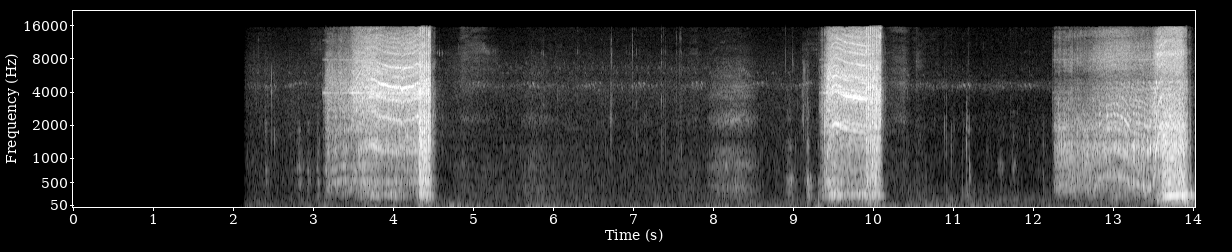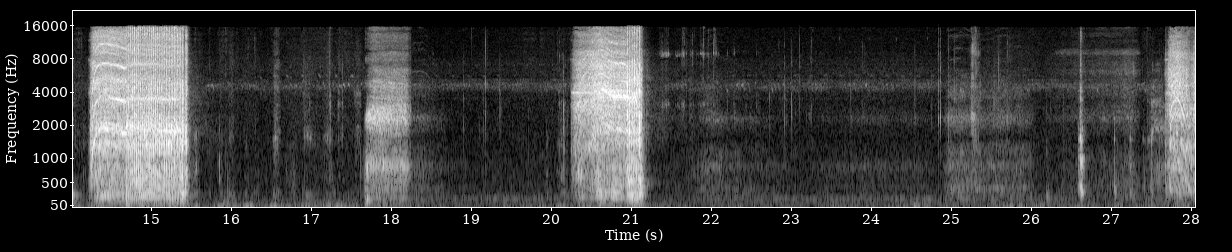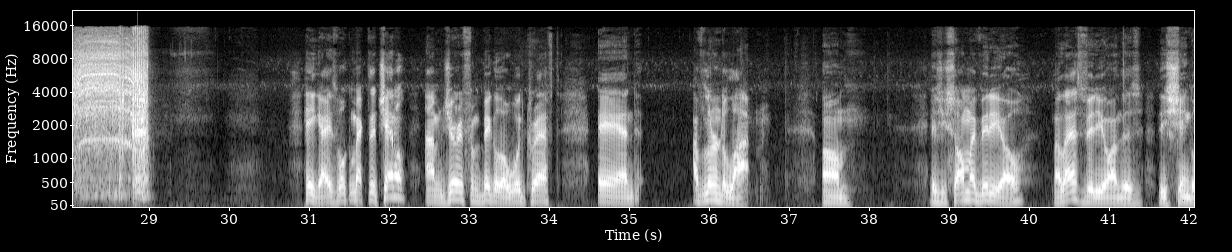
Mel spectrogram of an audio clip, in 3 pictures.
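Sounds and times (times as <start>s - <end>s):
impact driver driving screws: 3.1s - 4.6s, 9.2s - 10.2s, 12.3s - 15.6s, 20.2s - 21.3s, 27.7s - 29.1s.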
